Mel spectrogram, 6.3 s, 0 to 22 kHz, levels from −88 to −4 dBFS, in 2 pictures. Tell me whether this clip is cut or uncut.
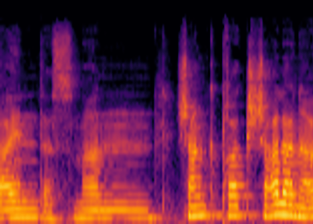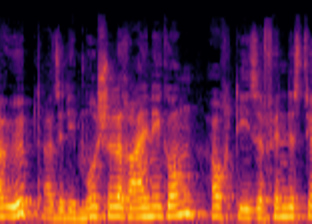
uncut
